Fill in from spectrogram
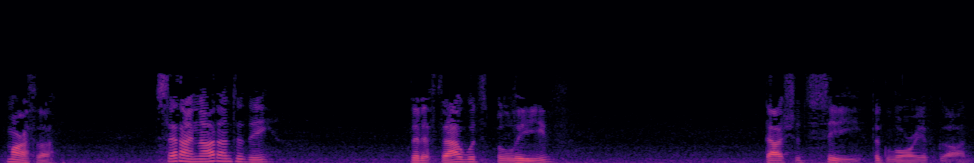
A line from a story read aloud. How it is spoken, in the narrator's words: the Lord says to her, I think maybe with a little note of disappointment, but I'm sure very tenderly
